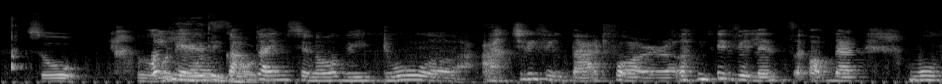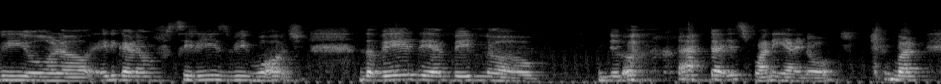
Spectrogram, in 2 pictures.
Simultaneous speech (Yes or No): Yes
